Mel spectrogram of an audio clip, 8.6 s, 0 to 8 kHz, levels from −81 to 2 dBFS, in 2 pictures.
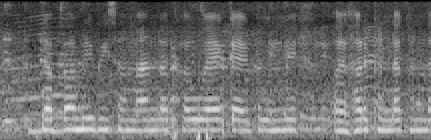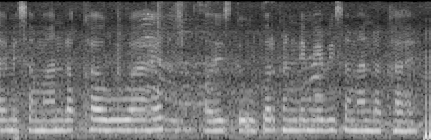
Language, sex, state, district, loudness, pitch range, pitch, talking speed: Hindi, female, Bihar, West Champaran, -16 LUFS, 215-225 Hz, 220 Hz, 190 wpm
